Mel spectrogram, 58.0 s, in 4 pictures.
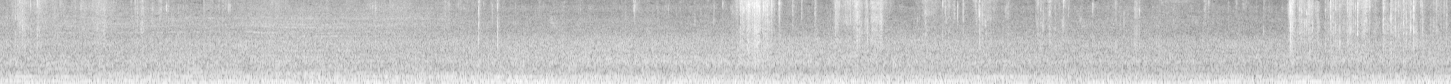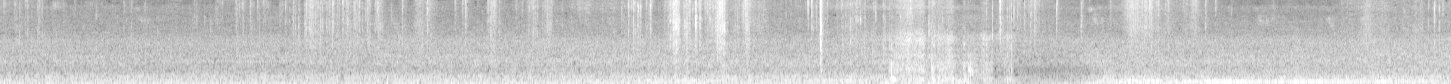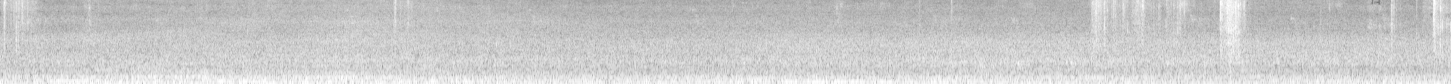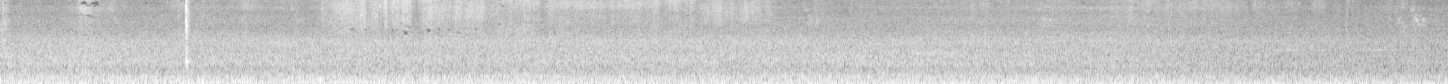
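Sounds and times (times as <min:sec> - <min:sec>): paper wrapper crackling: 0:00.0 - 0:26.7, 0:27.9 - 0:30.0, 0:39.8 - 0:43.8, 0:46.6 - 0:51.3
crunchy taco chewing: 0:00.0 - 0:26.8, 0:27.9 - 0:30.5, 0:38.4 - 0:44.0, 0:46.6 - 0:51.3.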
